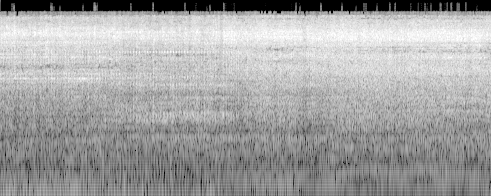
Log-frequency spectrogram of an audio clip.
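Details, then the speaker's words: Bad Boy lawnmower engine after replacing ignition coil, choke pulled, little throttle: runs continuously with busy, slightly loud steady buzz; coil was the fault, now firing, somewhat noisy, oil very black and smoking. "Okay, we got it running. So, the the coil was definitely the issue. It does seem a little bit noisy though."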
